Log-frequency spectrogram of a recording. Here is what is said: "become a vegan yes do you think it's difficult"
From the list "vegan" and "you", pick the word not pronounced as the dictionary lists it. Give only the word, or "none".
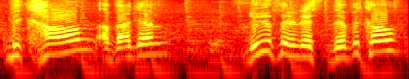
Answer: none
